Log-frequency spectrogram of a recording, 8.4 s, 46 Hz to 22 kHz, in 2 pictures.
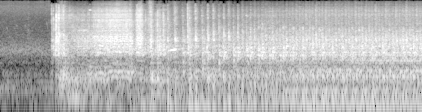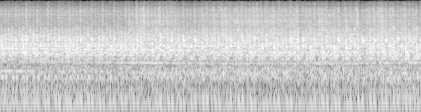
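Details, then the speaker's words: Lima 34 shovel diesel after repairs: cranks briefly, catches at once and settles into a steady, even idle with a loping beat about three per second. Normal start and idle. "so i think we're ready to fire it up and grease those last few items and then hopefully try to dig with it"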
